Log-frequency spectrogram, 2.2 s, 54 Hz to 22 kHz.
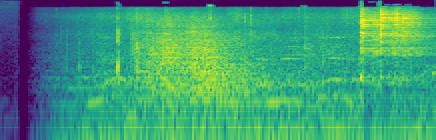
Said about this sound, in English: On a Saturday morning, a half dozen women are chopping vegetables and mixing spices for a chickpea curry. They're preparing an Indian meal for more than 25 guests.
